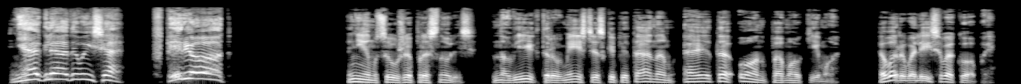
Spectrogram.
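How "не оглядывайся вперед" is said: very high-pitched close, loud shout. Someone grabs Viktor by the collar during the charge, shouting in his ear. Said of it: "и крикнул в ухо".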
